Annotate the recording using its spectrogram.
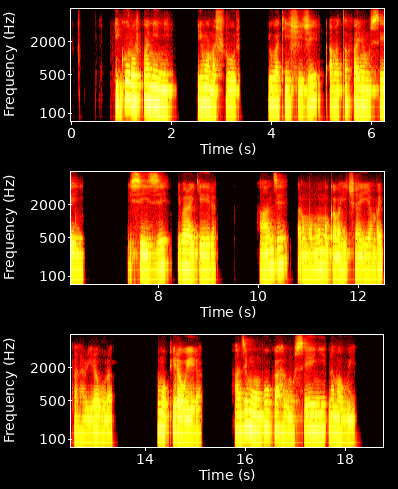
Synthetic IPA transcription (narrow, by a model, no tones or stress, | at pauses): iɡo̞ɾo̞faniniː | ɾimwamaʃuːɾe | juβakʰiʃid͡ʒe̞a̰matafaɾinumuse̞ɲi | isiːze̞iβaɾaɡe̞ːɾa | haːnze̞ha̰ɾuːmuːn̥huwumuɡaβaɦit͡ʃajejaːmbajipanhaɾuiɾaβuɾa | numupʰiɾawe̞ːɾa | haːnze̞muːmbuɡaɦaɾumuse̞ɲinamaβuje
